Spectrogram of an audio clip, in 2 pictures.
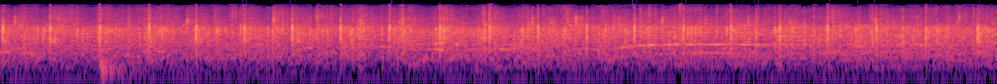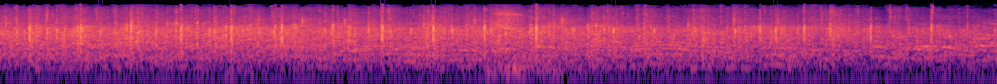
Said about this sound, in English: Could we give the Lord a hand clap of praise in this place tonight?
